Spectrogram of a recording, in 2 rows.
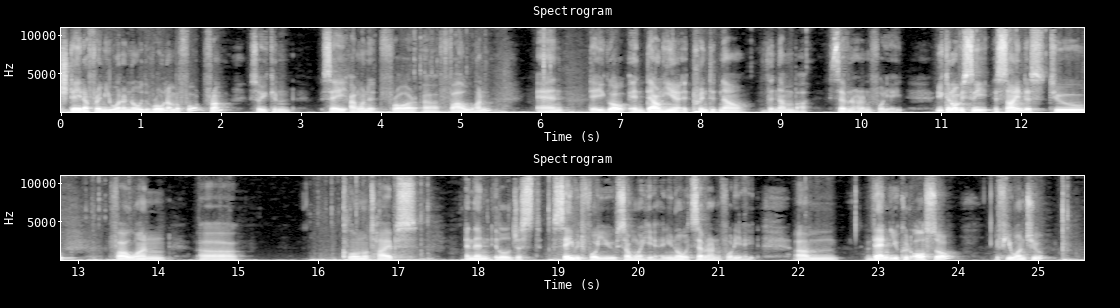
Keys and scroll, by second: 3.5-5.8 typing, 6.0 ctrl+Return, 13.1-13.6 typing, 14.7 typing, 15.9-18.1 typing, 18.9 ctrl+Return, 25.3 Return.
